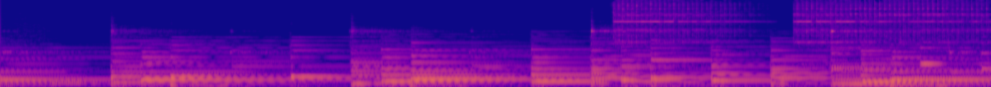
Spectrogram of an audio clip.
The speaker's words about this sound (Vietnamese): Tiếng chuông đồng hồ báo thức treo in ỏi đánh thức Thùy Dương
